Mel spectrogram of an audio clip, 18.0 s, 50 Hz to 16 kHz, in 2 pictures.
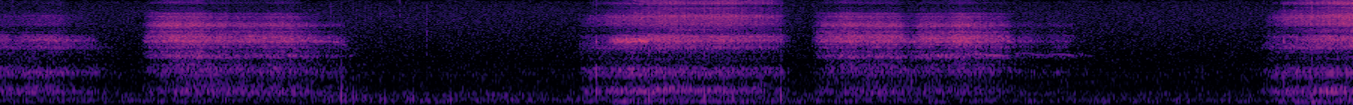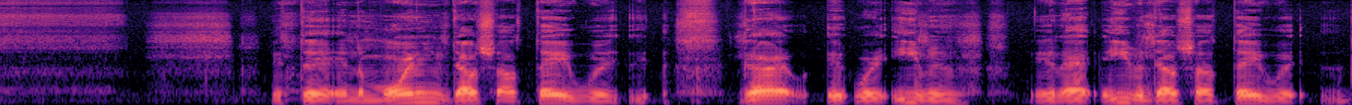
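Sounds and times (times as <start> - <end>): faint breathing: 0.0 - 2.4, 3.8 - 7.4, 8.4 - 11.2, 13.3 - 14.0, 15.2 - 15.9.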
